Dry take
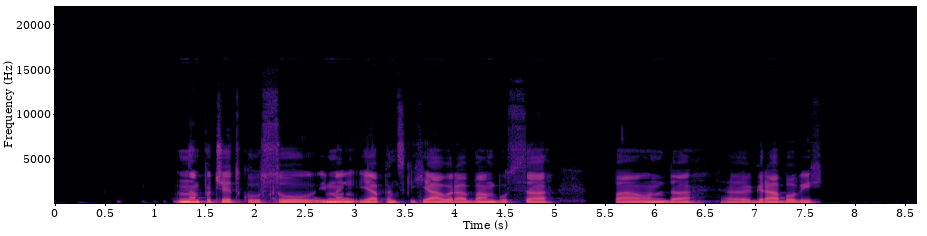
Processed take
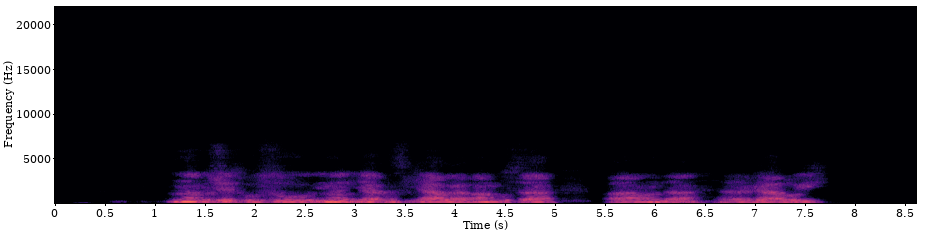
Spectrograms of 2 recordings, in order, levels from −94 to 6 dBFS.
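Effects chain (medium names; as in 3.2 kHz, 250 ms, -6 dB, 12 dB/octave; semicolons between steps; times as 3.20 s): phase randomisation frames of 200 ms; low-pass 2.3 kHz 12 dB/octave; bass shelf 160 Hz -7.5 dB; in parallel at -10 dB: saturation -30.5 dBFS, distortion -10 dB; on the sum: trim -5.5 dB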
